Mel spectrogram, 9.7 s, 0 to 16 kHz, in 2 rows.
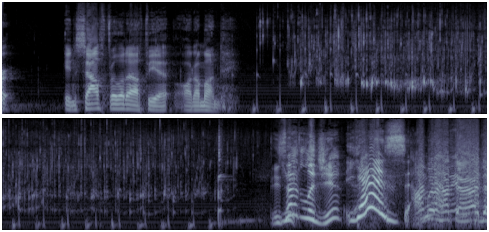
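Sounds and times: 
speech: 0.0 - 2.4, 7.6 - 9.6
wine pouring into a glass: 2.5 - 7.6.

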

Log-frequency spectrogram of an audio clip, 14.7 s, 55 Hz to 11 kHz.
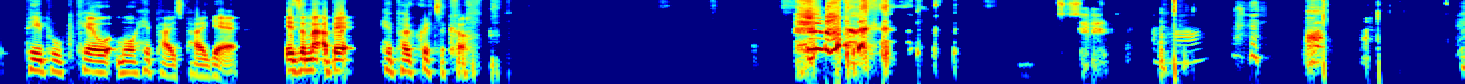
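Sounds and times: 
speech: 0.0 - 5.2, 7.9 - 8.7
harsh coughing: 7.9 - 9.6, 13.0 - 13.8
throat clearing: 13.0 - 13.8.

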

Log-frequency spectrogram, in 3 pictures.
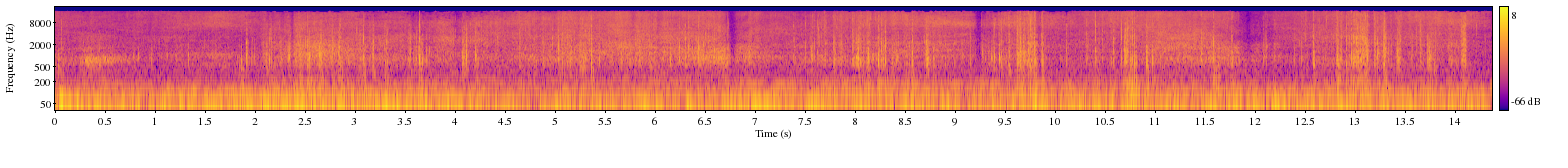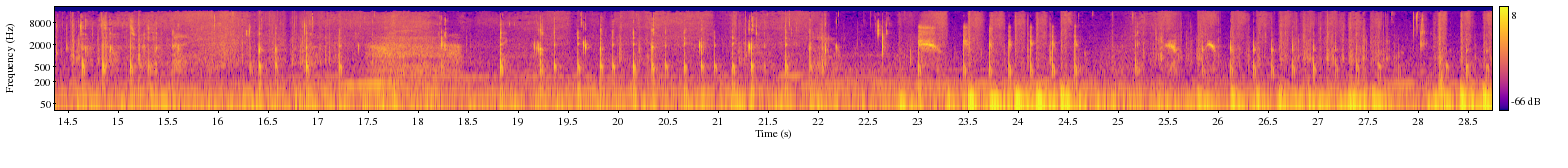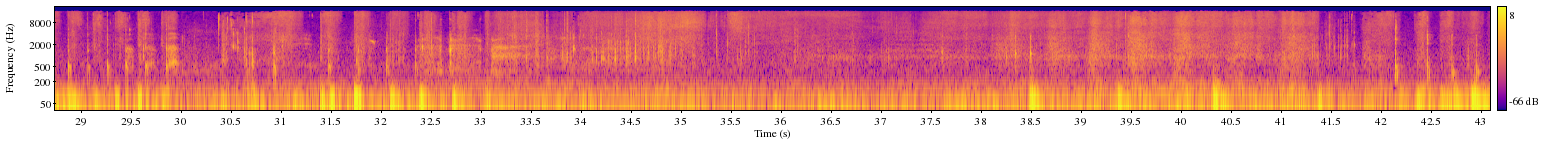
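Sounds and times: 
very close brushing: 0.0 - 22.2, 22.8 - 43.0.

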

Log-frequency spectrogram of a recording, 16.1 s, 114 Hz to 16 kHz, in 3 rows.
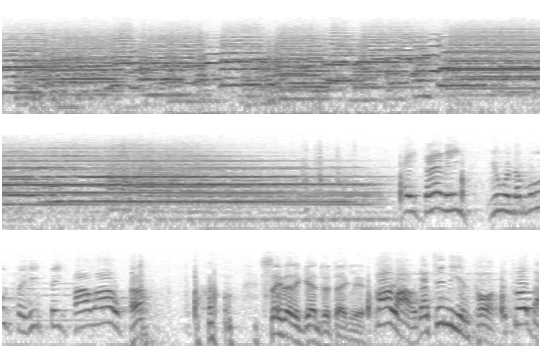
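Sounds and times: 
train horn blaring with a multi-note chord: 0.0 - 9.3
speech: 9.9 - 16.1.

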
